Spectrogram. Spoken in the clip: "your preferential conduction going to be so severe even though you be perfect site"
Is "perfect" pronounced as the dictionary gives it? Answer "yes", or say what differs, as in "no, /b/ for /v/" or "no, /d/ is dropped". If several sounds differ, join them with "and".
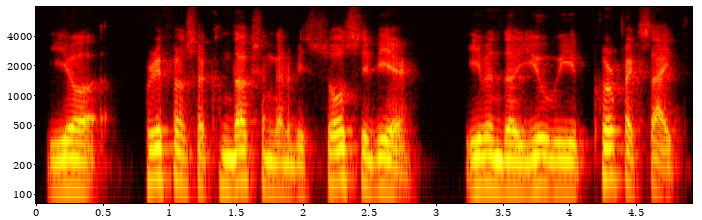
yes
